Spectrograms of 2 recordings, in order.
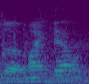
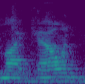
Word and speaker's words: Keown: And it is pronounced Keown. If you're going to talk about me, you need to learn how to pronounce my name. We just tell them this, it's Cal win, and the focus is on the win, because in November we're going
